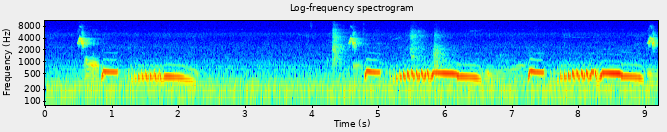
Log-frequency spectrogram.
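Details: Barbary dove inviting its mate to breed: three rolling, purring coos, each a short rising note, then a vibrating trill that slides down into a drawn-out falling tail, with brief clicks between phrases.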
